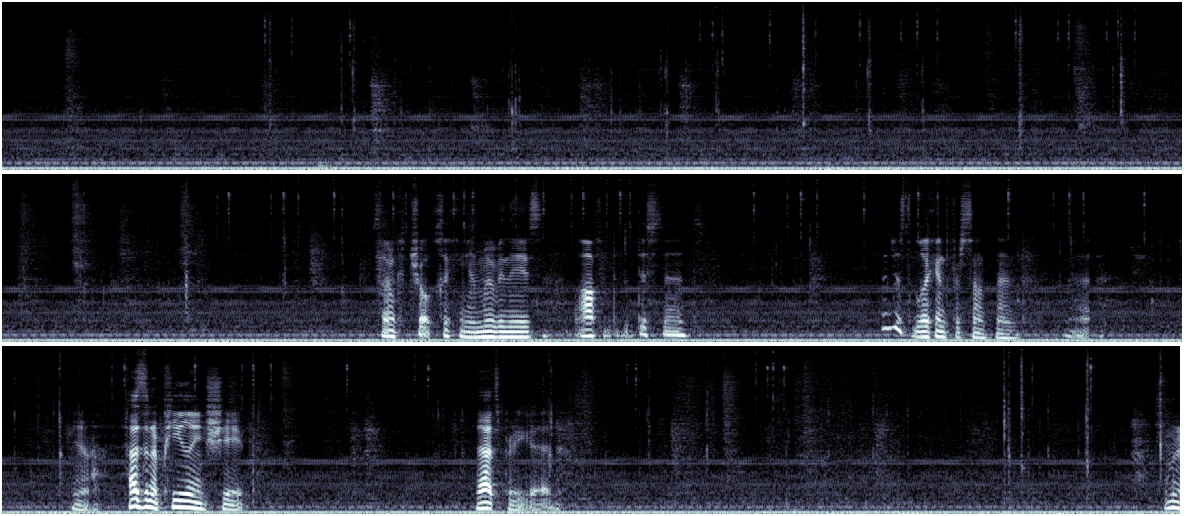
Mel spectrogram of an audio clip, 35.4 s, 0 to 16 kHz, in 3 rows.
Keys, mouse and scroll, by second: 2.6-3.4 click, 3.3 click, 3.5 click, 4.2 scroll, 4.9 scroll, 5.5-6.1 scroll, 7.1 ctrl+click, 7.7 click, 8.6 click, 9.2 ctrl+click, 9.3 ctrl+click, 10.1 click, 10.7 ctrl+click, 11.2 ctrl+click, 12.5 click, 12.9-13.5 scroll, 14.1 ctrl+click, 14.6 ctrl+click, 15.1 click, 15.7 ctrl+click, 16.4 click, 16.6 click, 17.1 ctrl+click, 17.3 click, 17.6 click, 18.0 ctrl+click, 18.2 ctrl+click, 19.3 click, 19.8 ctrl+click, 20.4 click, 21.0 ctrl+click, 21.9 click, 22.5 ctrl+click, 23.2 click, 23.5-24.0 scroll down 8, 24.8 ctrl+click, 25.6 click, 26.1 ctrl+click, 27.1 click, 27.9 ctrl+click, 28.2-30.0 scroll, 30.0 ctrl+click, 31.3 click, 31.4 click, 31.5 ctrl+click, 32.6 scroll, 33.4 scroll, 34.5 click.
